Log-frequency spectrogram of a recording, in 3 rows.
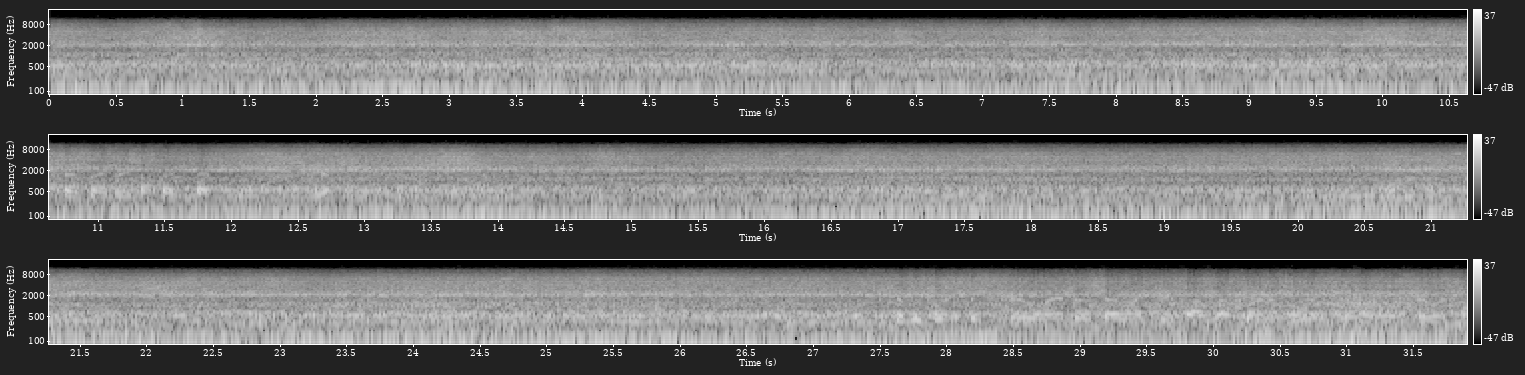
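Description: Airbus A330 jet airliner on final approach, its engines a steady noise that holds at one level throughout.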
